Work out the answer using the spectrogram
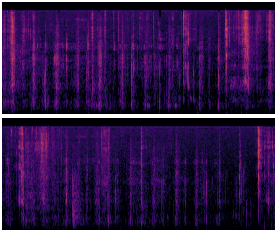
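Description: Close-miked chewing of a ketchup-dipped french fry: a steady run of small wet mouth clicks and crunches.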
